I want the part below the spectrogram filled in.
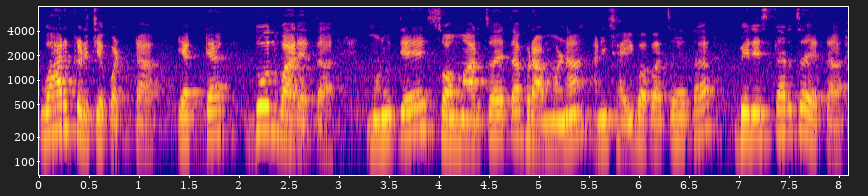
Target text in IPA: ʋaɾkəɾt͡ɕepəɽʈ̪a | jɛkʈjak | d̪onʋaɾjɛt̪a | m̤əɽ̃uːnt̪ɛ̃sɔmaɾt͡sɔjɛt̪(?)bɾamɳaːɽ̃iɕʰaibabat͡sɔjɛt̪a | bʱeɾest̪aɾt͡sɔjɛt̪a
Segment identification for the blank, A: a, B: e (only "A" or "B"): A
